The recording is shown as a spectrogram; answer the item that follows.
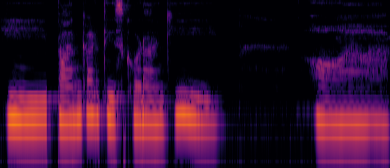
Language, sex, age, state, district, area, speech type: Telugu, female, 30-45, Telangana, Warangal, urban, spontaneous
